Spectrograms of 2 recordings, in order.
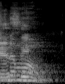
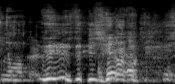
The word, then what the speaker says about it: Tullamore: African uncle pronounced that? Tullamore Dew. Yeah, it's Tullamore. Tula More. Yeah, it's Tullamore.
